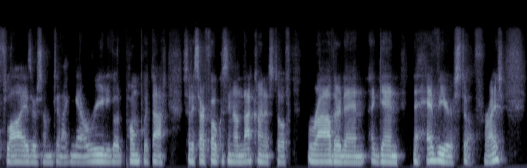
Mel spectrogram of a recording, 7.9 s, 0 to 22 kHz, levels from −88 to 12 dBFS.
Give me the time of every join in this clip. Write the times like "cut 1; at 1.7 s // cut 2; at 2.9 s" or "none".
none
